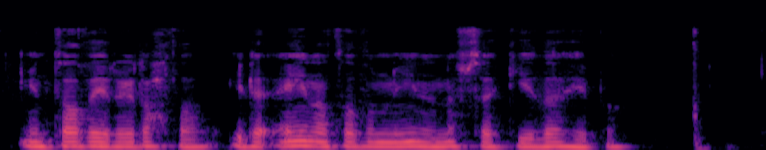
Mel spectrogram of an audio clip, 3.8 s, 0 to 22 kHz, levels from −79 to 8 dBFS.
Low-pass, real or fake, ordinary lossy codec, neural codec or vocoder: 9.9 kHz; real; MP3, 96 kbps; none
